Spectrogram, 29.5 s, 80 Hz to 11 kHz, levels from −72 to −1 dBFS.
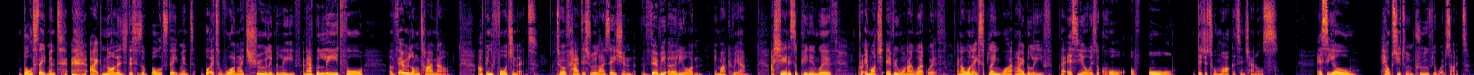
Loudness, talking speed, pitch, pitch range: -16 LUFS, 150 wpm, 125 Hz, 105-145 Hz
